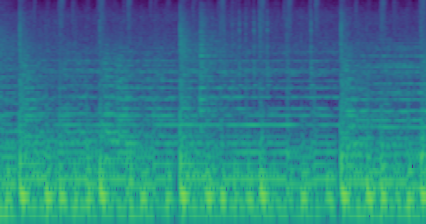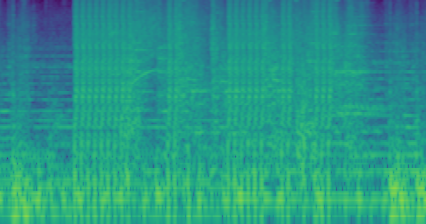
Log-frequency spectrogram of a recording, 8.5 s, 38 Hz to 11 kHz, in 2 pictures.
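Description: Rapid machine gun fire rattles in the mecha video game Front Mission 4. Dense, continuous bursts sound over game audio and get louder and harsher partway through.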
